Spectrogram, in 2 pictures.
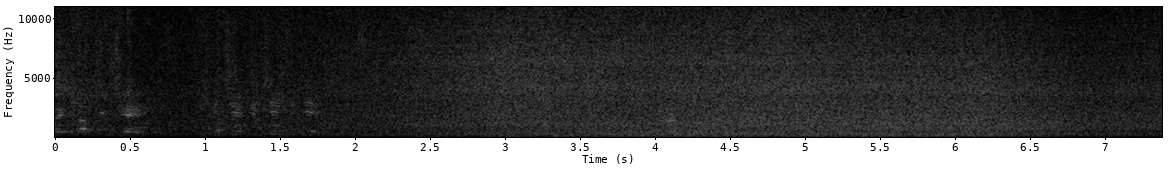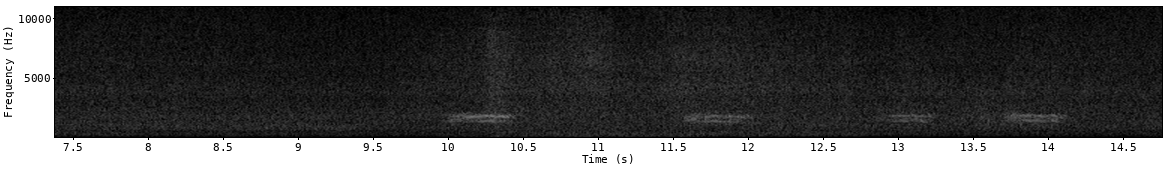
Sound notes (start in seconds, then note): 2.7 noise of the waves of the ocean; 9.6 croaking of raven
